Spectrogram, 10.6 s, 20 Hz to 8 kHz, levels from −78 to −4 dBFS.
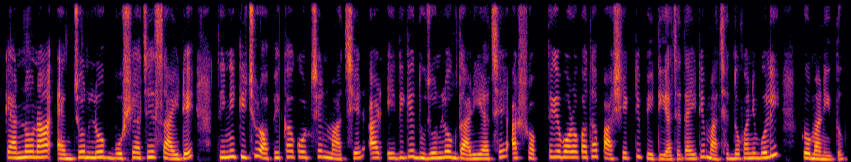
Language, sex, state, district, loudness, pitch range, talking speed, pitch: Bengali, female, West Bengal, North 24 Parganas, -19 LUFS, 215-275 Hz, 185 wpm, 245 Hz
